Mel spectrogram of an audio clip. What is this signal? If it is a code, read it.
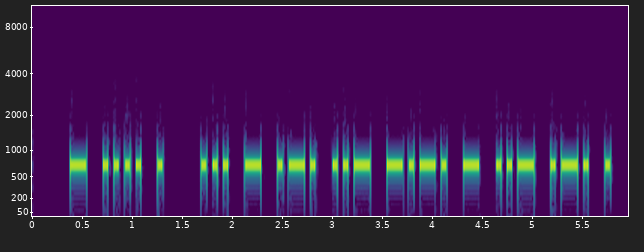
Morse code, heard as a keyed tone, about 22 wpm, 700 Hz. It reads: THE STRUCTURE
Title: Sentences from Top 1000 Words - Review Part 6 - 22wpm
